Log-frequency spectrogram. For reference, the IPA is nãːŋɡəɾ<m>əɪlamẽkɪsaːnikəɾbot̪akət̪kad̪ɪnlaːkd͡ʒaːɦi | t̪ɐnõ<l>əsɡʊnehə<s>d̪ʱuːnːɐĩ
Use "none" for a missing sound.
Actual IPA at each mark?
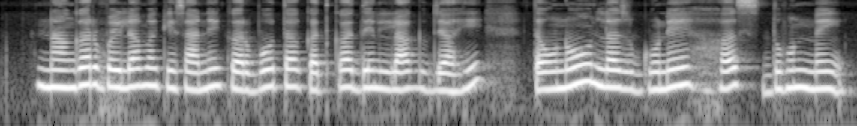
b, l, s

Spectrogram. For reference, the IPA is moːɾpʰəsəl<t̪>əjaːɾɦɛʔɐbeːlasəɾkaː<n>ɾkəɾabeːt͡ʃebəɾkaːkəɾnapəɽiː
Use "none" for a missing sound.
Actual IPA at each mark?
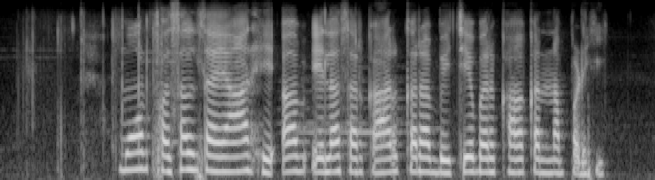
t̪, none

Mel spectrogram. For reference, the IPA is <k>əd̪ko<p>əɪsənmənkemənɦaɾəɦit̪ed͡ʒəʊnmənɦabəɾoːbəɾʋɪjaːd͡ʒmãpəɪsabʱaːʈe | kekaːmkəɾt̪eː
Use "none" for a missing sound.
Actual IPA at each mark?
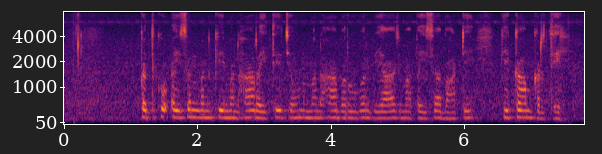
k, ʔ

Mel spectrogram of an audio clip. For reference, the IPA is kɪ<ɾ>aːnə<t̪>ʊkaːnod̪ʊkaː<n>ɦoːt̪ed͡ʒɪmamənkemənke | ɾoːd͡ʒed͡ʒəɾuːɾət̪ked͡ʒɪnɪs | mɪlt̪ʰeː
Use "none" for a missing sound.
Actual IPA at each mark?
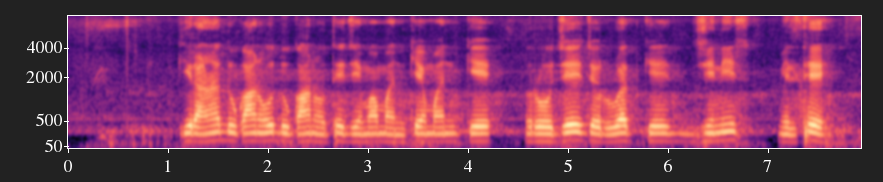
ɾ, d̪, n

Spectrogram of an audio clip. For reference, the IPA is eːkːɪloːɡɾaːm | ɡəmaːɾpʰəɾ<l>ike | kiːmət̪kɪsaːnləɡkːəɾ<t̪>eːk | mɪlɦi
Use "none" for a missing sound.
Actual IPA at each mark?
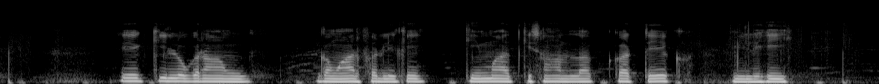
l, t̪

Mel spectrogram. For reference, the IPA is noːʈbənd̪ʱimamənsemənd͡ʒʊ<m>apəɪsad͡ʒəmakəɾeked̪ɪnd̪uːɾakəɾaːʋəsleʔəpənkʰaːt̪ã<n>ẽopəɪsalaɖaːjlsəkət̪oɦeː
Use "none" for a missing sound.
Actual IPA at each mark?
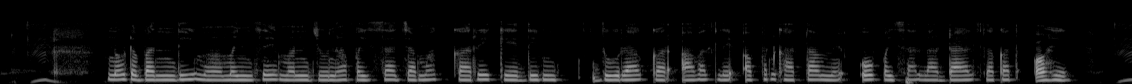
n, m

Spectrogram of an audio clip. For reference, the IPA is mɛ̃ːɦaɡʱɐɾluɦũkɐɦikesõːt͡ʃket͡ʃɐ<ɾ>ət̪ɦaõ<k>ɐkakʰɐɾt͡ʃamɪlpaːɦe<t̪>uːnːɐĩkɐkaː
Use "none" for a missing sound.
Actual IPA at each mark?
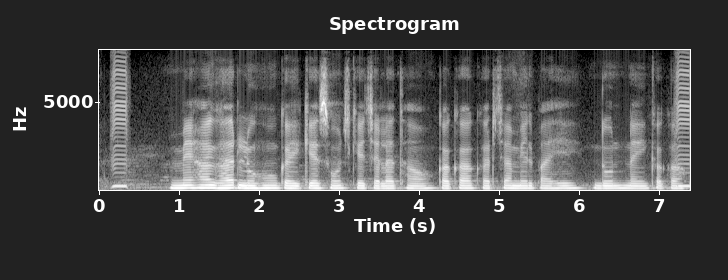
l, k, d̪

